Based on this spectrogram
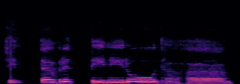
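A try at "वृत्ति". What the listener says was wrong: Be careful with the E ki matra. It would becomes long E, okay? Vritti, it is not long E. It is vritti.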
